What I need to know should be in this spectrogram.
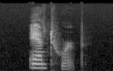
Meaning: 1. A province of Flanders, Belgium 2. The largest city and provincial capital of the province of Antwerp, Belgium 3. A district of the city of Antwerp, province of Antwerp, Belgium
- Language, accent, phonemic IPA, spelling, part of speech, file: English, US, /ˈæn.twɝp/, Antwerp, proper noun, En-us-Antwerp.ogg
